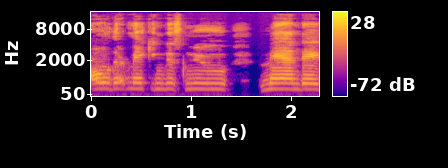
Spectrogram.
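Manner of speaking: high, panicked, freaked-out tone. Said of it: "everybody's freaking out".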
